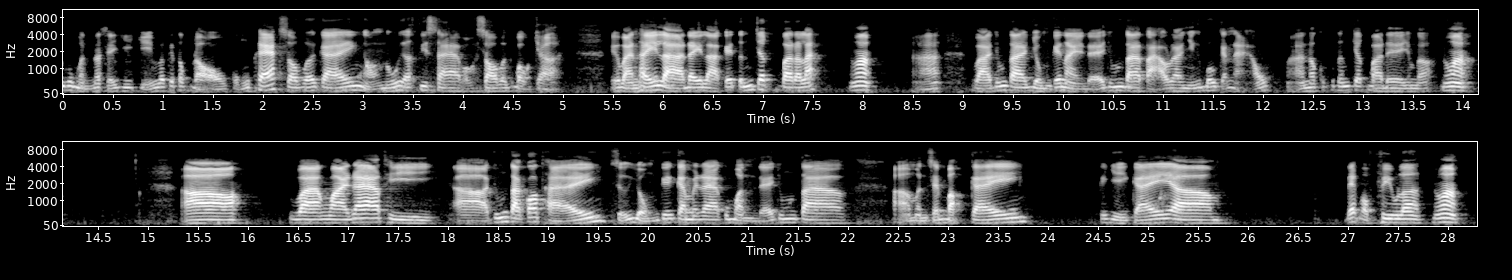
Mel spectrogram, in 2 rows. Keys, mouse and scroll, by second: 2.0 click, 9.5 click, 10.0 scroll, 11.0-11.3 scroll, 14.0 click, 15.1 scroll, 18.2 click, 21.4 click, 23.2 click, 24.1 click, 27.6 click.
